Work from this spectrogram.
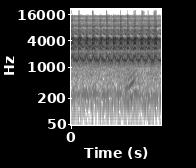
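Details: Chevrolet Aveo T250 engine at idle: high-pitched warbling whistle pulsing steadily over a quiet idle.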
